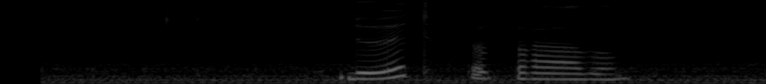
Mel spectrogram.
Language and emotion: Russian, neutral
